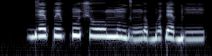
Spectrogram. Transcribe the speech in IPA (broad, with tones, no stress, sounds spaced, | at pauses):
ɡ ɛ˧ p e˧ kʷ ũ˦ ʃ oː˦ m ũ˦ ɡ ə˨ ŋ ə˦˨ b ə˦ ɗ ɛ˧ b iː˧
